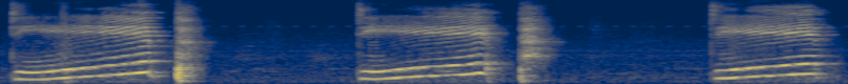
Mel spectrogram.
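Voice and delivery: "dip" drawn out, rising, with a popped p; emphasized last sound. Shown as a demonstration. Parent encouraging clearer speech, "dip" with a big popping p. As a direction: stretch each "dip" upward and pop the final p. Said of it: "emphasizing the last sound".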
